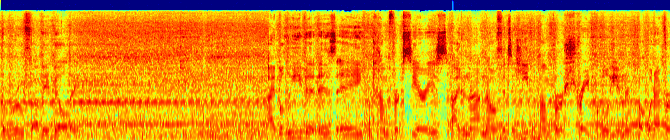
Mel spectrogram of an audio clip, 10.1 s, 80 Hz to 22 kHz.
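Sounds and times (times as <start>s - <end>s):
air conditioner unit running: 0.0s - 10.0s
steady tones: 0.0s - 10.0s.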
